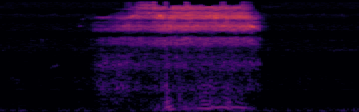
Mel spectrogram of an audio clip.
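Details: Single short snore from Koro the Toy Poodle, a grainy, breathy inhalation with a low fluttering rattle, lasting under a second in otherwise quiet surroundings.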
